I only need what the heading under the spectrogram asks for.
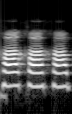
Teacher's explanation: ख तो देखिए आप गौर करिए पांच सात 10 बार अगर बोलेंग तो आपको खलने में एहसास होगा कि जबान जो है जबान का पिछला हिस्सा जो है वो ऊपर की तरफ उठ रहा है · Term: पुर हरूफ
